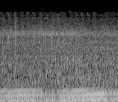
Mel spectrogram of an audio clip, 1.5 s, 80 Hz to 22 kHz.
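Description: A Kawasaki Z125 motorcycle engine revs close up in second gear, a loud, steady buzzing drone whose pitch rises slightly through the short burst.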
